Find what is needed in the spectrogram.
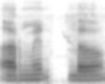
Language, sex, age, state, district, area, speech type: Santali, male, 45-60, Odisha, Mayurbhanj, rural, spontaneous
